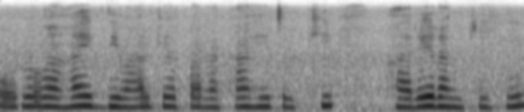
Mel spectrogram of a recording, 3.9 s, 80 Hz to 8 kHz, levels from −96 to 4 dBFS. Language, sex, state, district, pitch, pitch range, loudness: Hindi, female, Uttar Pradesh, Budaun, 235 Hz, 230-245 Hz, -18 LUFS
